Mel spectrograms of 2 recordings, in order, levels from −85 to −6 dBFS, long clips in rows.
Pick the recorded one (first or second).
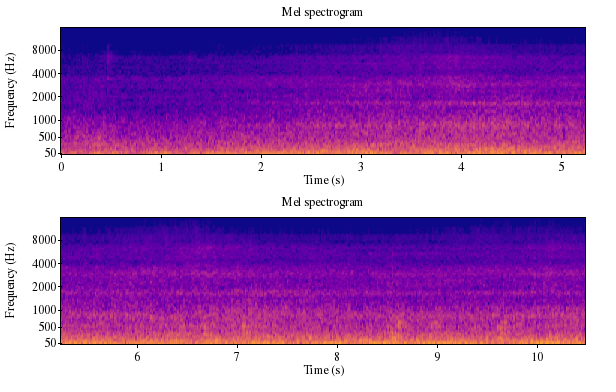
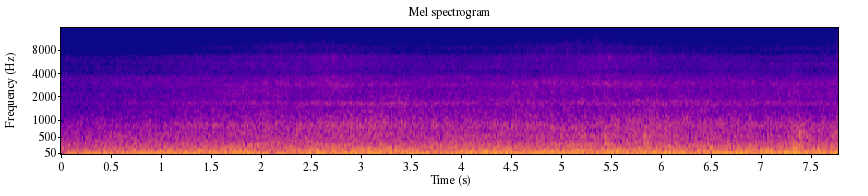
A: first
